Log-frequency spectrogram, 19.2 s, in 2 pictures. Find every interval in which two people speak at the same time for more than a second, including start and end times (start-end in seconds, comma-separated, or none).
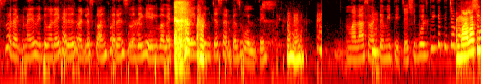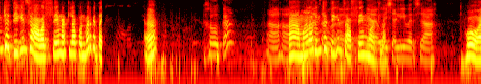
9.2-10.6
